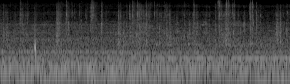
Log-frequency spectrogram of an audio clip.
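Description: Faint, scattered crinkling of a plastic zip-lock bag as the cornstarch chalk-paint mix inside is kneaded by hand against a table, over a steady low hum.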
